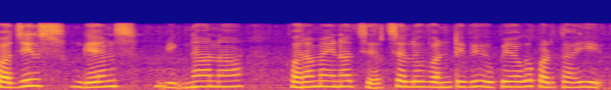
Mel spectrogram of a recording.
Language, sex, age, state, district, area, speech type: Telugu, female, 30-45, Telangana, Nizamabad, urban, spontaneous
